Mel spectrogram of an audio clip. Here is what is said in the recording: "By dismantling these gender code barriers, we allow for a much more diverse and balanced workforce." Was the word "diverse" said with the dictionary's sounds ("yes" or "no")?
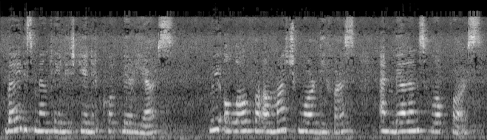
no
